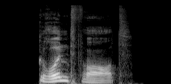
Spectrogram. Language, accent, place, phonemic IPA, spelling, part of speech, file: German, Germany, Berlin, /ˈɡʁʊntvɔʁt/, Grundwort, noun, De-Grundwort.ogg
- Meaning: primary word (usually the last element in a German compound word)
